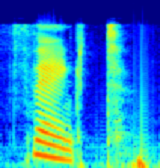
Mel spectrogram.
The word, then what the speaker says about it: thanked: it out together thanked there is just one syllable in this word so just like we thought suffix ed is not adding an extra vowel sound and it is not adding an extra syllable to this word so we do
